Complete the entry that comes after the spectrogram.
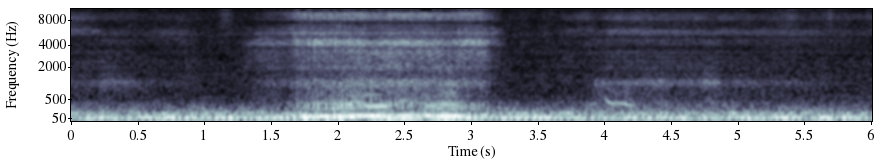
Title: Zeus snoring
